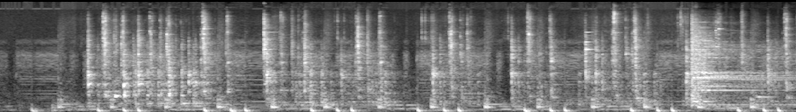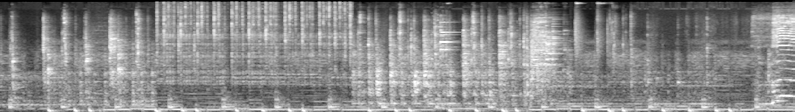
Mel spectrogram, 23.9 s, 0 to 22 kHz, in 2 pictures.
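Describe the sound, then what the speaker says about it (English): A BETA 1535/C4 bearing puller kit presses a front wheel hub assembly out of its bearing, giving a busy, continuous stream of close metallic clanks, scraping and grinding that stays steady and fairly loud throughout. "now we can go ahead and completely press the entire hub assembly out"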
